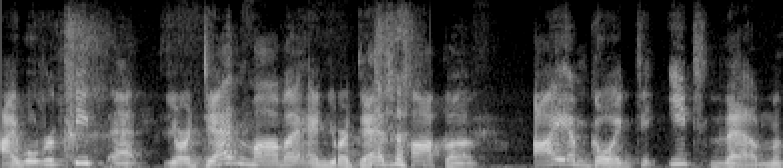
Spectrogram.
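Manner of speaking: composed, matter-of-fact, eerily calm menace. Retelling how a character threatens a kid: imitating a calm menacing threat. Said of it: "very calmly".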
